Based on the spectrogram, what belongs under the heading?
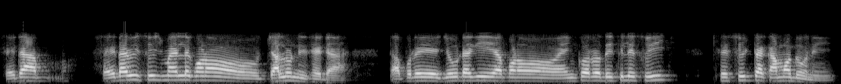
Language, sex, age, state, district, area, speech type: Odia, male, 30-45, Odisha, Kalahandi, rural, conversation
